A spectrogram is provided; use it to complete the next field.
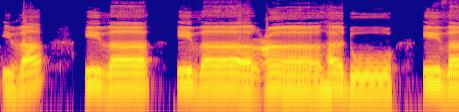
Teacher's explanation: Satu harakat za keluarkan hujung lidah kita di antara gigi atas dan gigi bawah. Idza ahadu. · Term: Zal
